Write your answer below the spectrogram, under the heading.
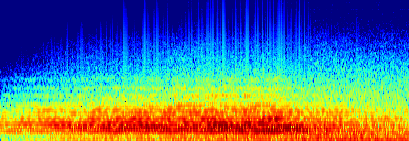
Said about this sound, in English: Freight train down in the valley, coal train, looks like.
